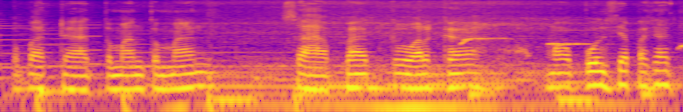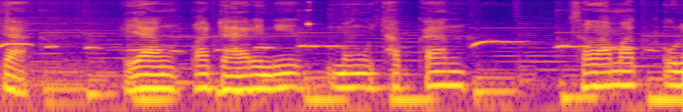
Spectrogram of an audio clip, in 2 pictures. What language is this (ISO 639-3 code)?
ind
